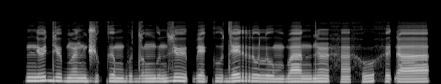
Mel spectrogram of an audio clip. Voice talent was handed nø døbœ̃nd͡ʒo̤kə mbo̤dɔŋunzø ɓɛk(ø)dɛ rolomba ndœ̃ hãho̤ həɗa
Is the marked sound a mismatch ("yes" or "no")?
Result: yes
